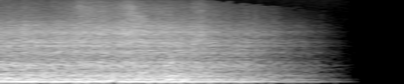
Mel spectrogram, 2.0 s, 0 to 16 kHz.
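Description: John Deere S700 Series combine engine running, heard inside the cab as a steady low hum, fading out to silence about a second and a half in.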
